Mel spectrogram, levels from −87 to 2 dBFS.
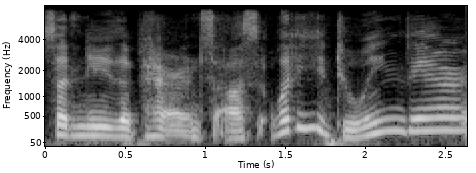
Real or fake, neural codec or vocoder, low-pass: fake; codec, 44.1 kHz, 7.8 kbps, Pupu-Codec; 7.2 kHz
